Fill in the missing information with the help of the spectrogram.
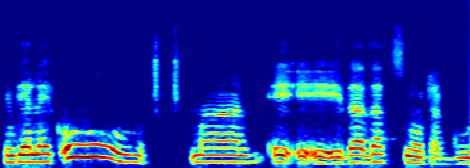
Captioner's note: clicks tongue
